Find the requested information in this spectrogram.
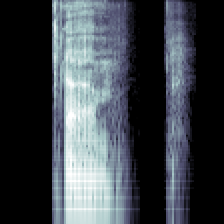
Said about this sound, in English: Simply going with the flow, and I can't stop yawning. Sorry, I didn't get in till late last night. I don't know why I keep yawning.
